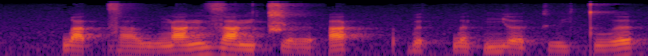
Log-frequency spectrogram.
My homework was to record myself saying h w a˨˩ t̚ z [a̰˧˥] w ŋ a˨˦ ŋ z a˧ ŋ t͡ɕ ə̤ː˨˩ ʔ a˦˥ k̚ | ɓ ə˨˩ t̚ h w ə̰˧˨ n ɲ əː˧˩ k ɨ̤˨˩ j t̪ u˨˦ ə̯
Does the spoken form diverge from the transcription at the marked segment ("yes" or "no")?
yes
